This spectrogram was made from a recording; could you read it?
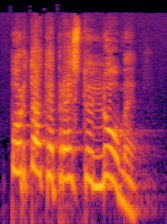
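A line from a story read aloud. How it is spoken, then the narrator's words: Shout. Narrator (Italian): gridò la sua serva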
